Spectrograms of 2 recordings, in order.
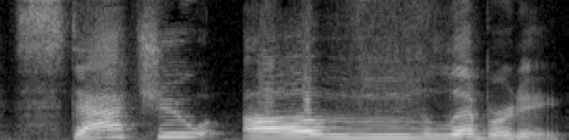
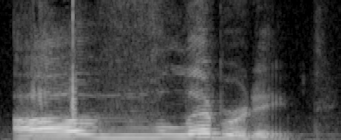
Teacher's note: notice how I connected the word of with the word liberty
